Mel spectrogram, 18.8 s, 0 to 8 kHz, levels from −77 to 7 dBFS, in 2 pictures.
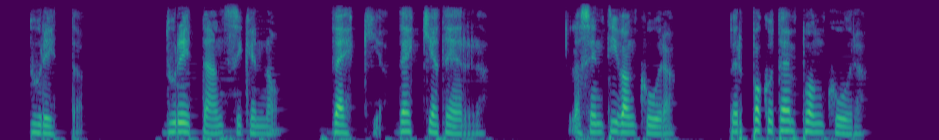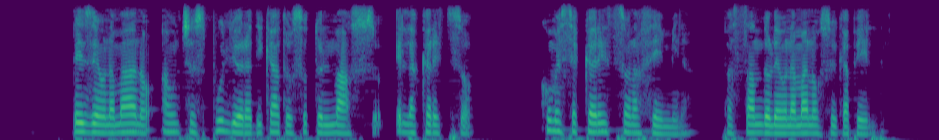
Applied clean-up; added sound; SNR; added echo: neural mask model DeepFilterNet 3.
